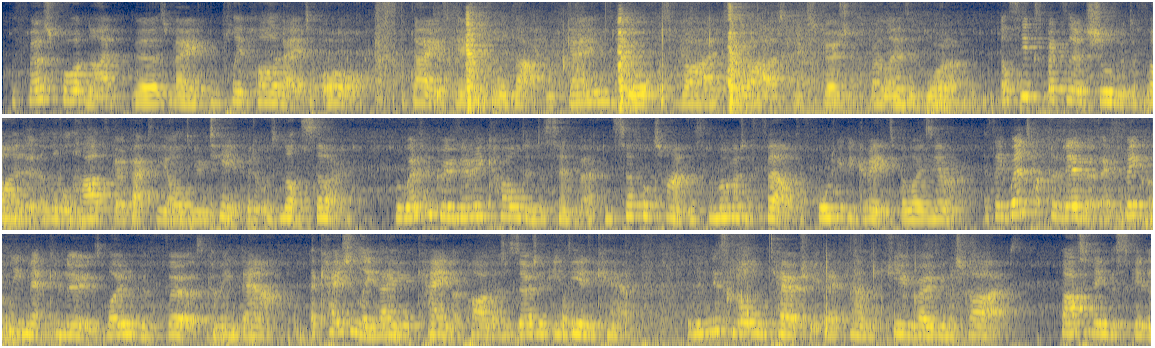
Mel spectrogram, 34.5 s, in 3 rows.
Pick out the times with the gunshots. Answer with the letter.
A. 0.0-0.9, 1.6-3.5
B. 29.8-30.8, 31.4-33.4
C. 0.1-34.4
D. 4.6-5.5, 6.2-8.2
D.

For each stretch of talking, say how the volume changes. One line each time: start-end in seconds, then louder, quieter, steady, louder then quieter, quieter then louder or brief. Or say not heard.
0.1-34.4 steady.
